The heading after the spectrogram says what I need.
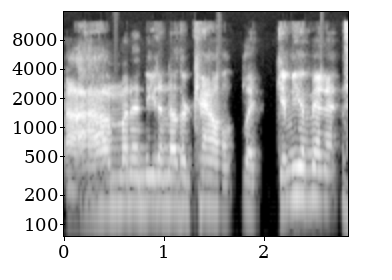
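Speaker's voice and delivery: rattled, high-pitched, loud blurted outburst.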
